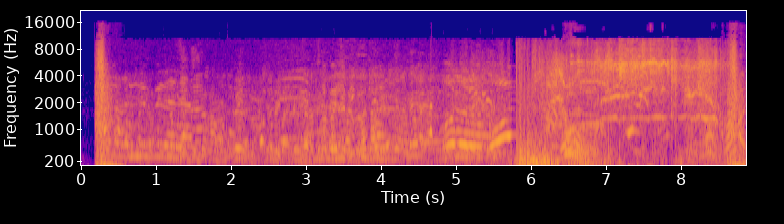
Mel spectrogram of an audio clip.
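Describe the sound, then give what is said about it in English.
Children chatter and shout in a lively crowd waiting for a bonfire to start, then a sudden loud explosion bursts in near the end as the bonfire, loaded with too much fuel, blows up, followed by a sustained roar of smashing, crashing debris as fences and everything fly everywhere, over the voices. “what's the smashing sound? No, there was fences, everything. went everywhere”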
